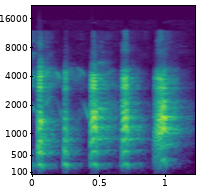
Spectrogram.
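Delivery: high breathy burst of laughter; can't hold back the laugh; helpless laugh. Real, not acted. Laughing at what her niece told her. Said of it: "I'm not even laughing now".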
